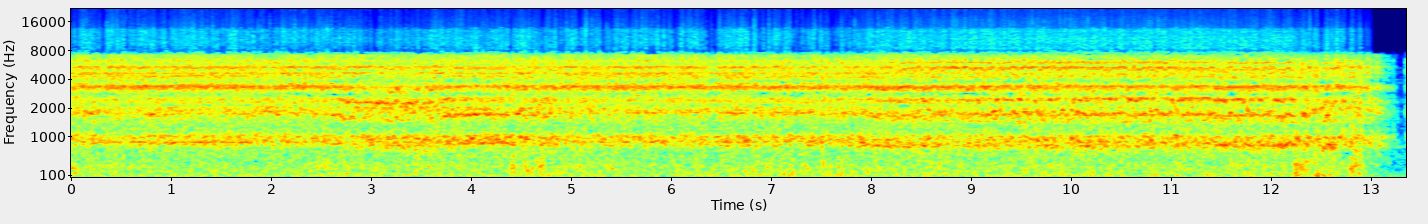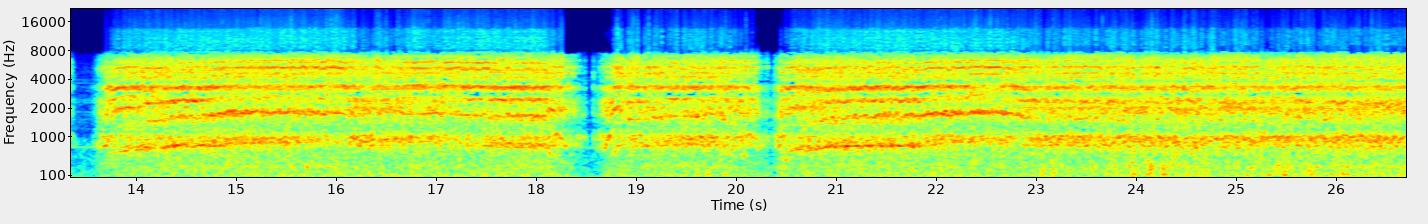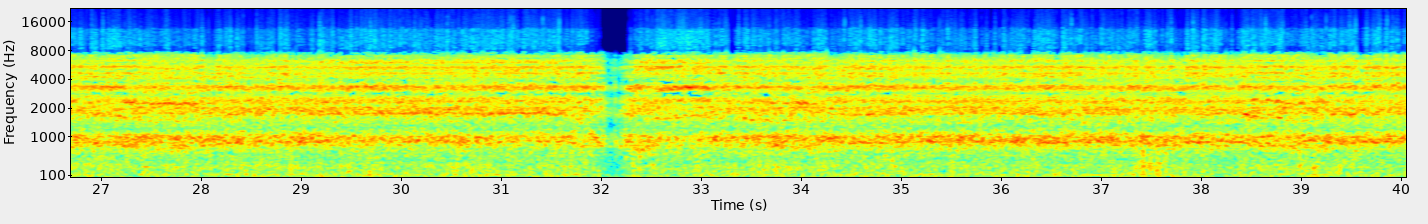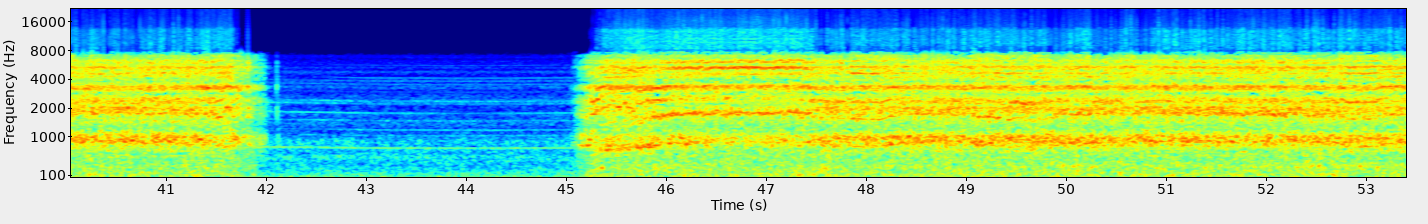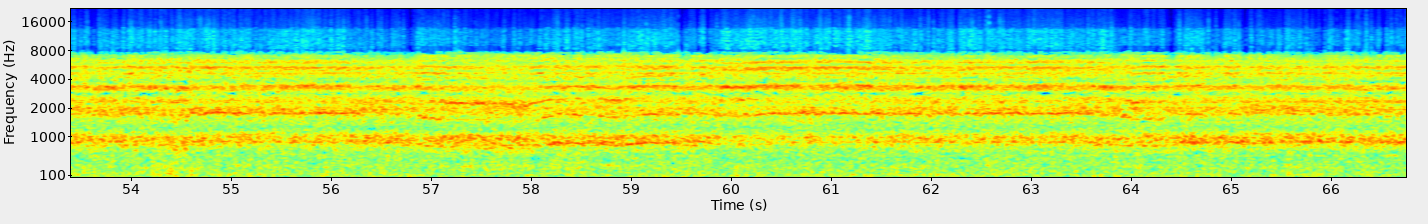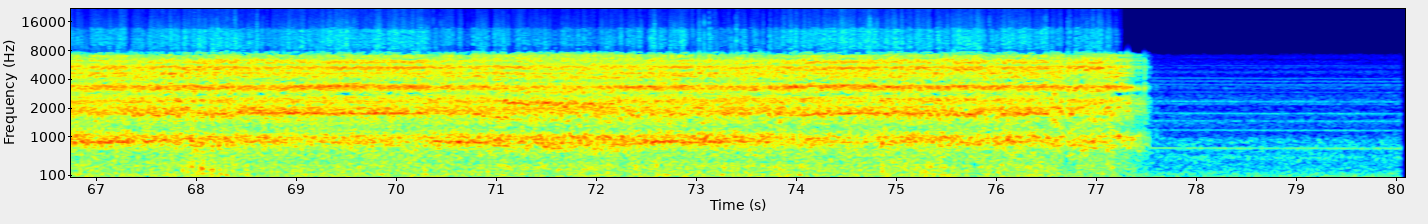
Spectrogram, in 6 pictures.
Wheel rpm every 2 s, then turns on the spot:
230, 220, 240, 220, 210, 190, 110, 230, 180, 140, 200, 210, 210, 220, 230, 170, 210, 230, 230, 230, 120, 0, 130, 230, 220, 230, 230, 230, 220, 230, 230, 230, 230, 230, 230, 220, 230, 230, 70, 0.
none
